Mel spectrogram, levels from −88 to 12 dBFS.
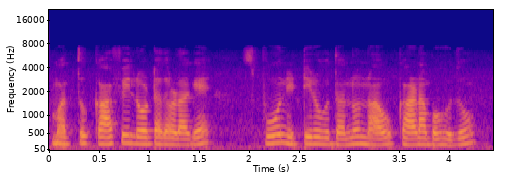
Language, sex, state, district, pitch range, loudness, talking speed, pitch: Kannada, female, Karnataka, Bangalore, 170-200 Hz, -18 LUFS, 95 wpm, 190 Hz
